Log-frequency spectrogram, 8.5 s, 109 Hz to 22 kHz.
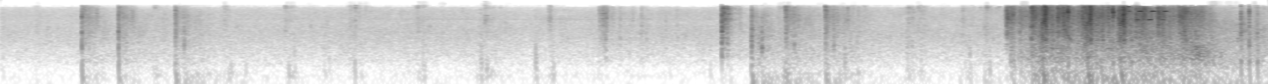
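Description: Gunfire from a Quest 3 VR shooting game: scattered single shots and sharp cracks build into a dense, loud burst of rapid fire near the end.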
